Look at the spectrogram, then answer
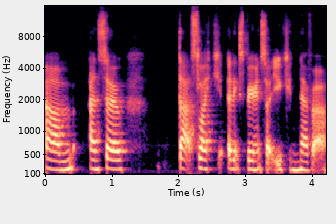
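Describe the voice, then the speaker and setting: Long, frequent pauses from a woman at medium pitch, fairly slow, with monotone, flat intonation. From South West England. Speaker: professional fighter. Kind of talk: podcast interview.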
